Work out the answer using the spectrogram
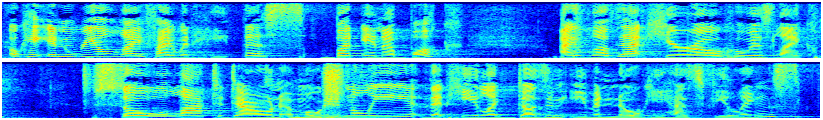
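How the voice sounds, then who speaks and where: A woman's voice: mid-range voice, unhurried. A woman chatting casually and playfully about romance novels as a podcast host, gushing and emphatic. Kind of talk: lively casual chat. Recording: echoey hall, background noise.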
